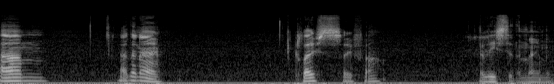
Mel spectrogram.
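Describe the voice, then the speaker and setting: Someone with a West Country accent speaks at a fairly slow pace with long, frequent pauses, amid noticeable background noise and audible room echo. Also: man. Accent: West Country English, rural-sounding. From Somerset, England. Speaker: gaming streamer. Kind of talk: casual chat. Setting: live stream.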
